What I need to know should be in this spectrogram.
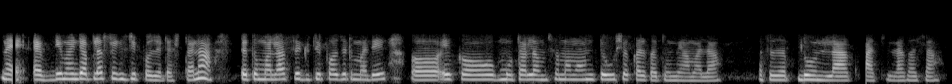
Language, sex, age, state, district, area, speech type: Marathi, female, 45-60, Maharashtra, Thane, rural, conversation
